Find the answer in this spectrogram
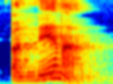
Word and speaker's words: banana: So you give the stress. This word is actually split into 3 syllables. Or in other words, 3 parts. So you have to give more volume for the second part.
